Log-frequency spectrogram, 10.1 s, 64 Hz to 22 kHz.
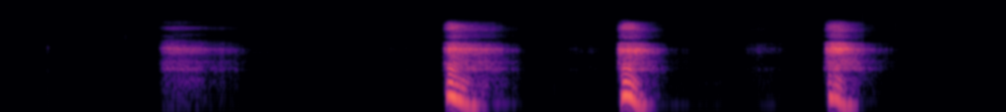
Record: {"exhalation_length": "10.1 s", "exhalation_amplitude": 20929, "exhalation_signal_mean_std_ratio": 0.26, "survey_phase": "beta (2021-08-13 to 2022-03-07)", "age": "65+", "gender": "Female", "wearing_mask": "No", "symptom_cough_any": true, "symptom_runny_or_blocked_nose": true, "smoker_status": "Current smoker (e-cigarettes or vapes only)", "respiratory_condition_asthma": false, "respiratory_condition_other": false, "recruitment_source": "Test and Trace", "submission_delay": "1 day", "covid_test_result": "Positive", "covid_test_method": "LFT"}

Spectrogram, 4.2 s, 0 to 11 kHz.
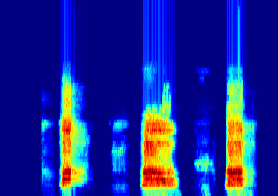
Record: {"exhalation_length": "4.2 s", "exhalation_amplitude": 30242, "exhalation_signal_mean_std_ratio": 0.4, "survey_phase": "beta (2021-08-13 to 2022-03-07)", "age": "18-44", "gender": "Female", "wearing_mask": "No", "symptom_sore_throat": true, "symptom_headache": true, "symptom_onset": "2 days", "smoker_status": "Never smoked", "respiratory_condition_asthma": false, "respiratory_condition_other": false, "recruitment_source": "Test and Trace", "submission_delay": "1 day", "covid_test_result": "Negative", "covid_test_method": "ePCR"}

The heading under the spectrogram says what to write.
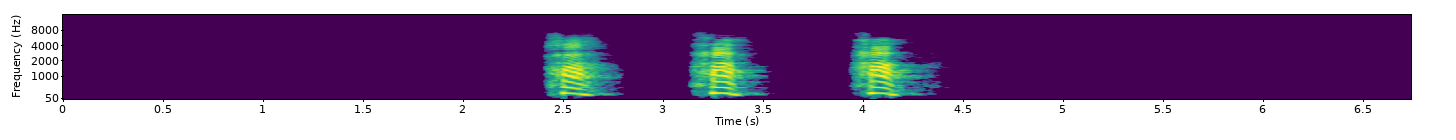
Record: {"exhalation_length": "6.7 s", "exhalation_amplitude": 29353, "exhalation_signal_mean_std_ratio": 0.22, "survey_phase": "beta (2021-08-13 to 2022-03-07)", "age": "18-44", "gender": "Female", "wearing_mask": "No", "symptom_runny_or_blocked_nose": true, "smoker_status": "Never smoked", "respiratory_condition_asthma": false, "respiratory_condition_other": false, "recruitment_source": "Test and Trace", "submission_delay": "2 days", "covid_test_result": "Positive", "covid_test_method": "ePCR"}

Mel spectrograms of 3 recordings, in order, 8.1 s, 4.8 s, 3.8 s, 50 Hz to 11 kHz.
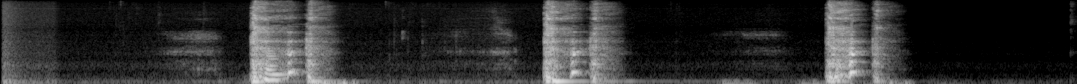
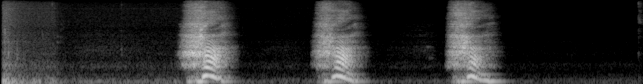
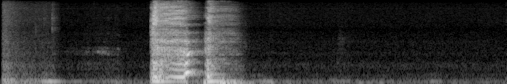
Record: {"three_cough_length": "8.1 s", "three_cough_amplitude": 26028, "three_cough_signal_mean_std_ratio": 0.32, "exhalation_length": "4.8 s", "exhalation_amplitude": 25160, "exhalation_signal_mean_std_ratio": 0.36, "cough_length": "3.8 s", "cough_amplitude": 26028, "cough_signal_mean_std_ratio": 0.32, "survey_phase": "beta (2021-08-13 to 2022-03-07)", "age": "45-64", "gender": "Female", "wearing_mask": "No", "symptom_none": true, "smoker_status": "Never smoked", "respiratory_condition_asthma": false, "respiratory_condition_other": false, "recruitment_source": "REACT", "submission_delay": "2 days", "covid_test_result": "Negative", "covid_test_method": "RT-qPCR", "influenza_a_test_result": "Negative", "influenza_b_test_result": "Negative"}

